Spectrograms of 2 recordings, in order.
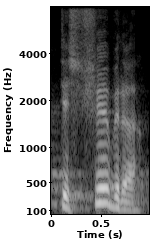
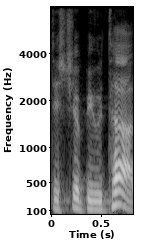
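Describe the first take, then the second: First: The stress is on the second syllable. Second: The stress is on the third syllable. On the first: "The U S distributor, the stress is the second syllable" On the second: "Malaysian distributor, the third one"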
